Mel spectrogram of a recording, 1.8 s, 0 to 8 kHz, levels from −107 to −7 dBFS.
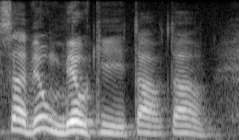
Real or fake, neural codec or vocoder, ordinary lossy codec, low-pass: real; none; none; none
